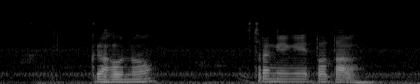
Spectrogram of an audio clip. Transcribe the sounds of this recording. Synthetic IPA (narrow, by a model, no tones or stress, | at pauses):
ɡ̥ɾaɦonɔ | sɾəŋeŋet̪ot̪al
